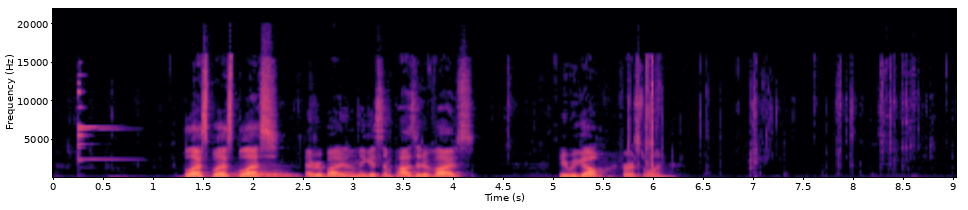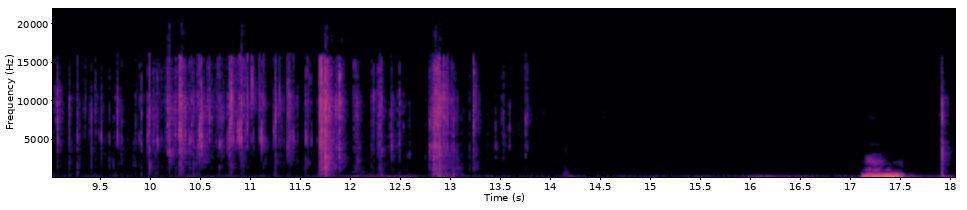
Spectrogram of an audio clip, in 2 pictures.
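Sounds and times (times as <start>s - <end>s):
foil wrapper crinkling and tearing: 5.7s - 14.3s.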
